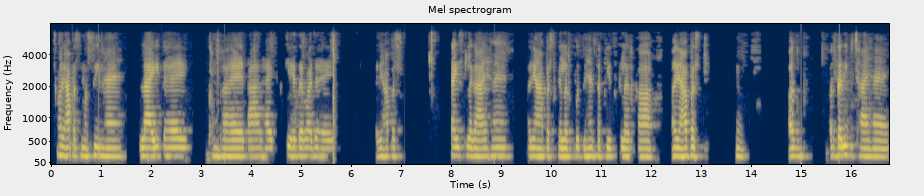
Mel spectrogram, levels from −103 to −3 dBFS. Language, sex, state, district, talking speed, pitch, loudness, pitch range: Hindi, female, Chhattisgarh, Sarguja, 120 wpm, 180 Hz, -20 LUFS, 175-180 Hz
